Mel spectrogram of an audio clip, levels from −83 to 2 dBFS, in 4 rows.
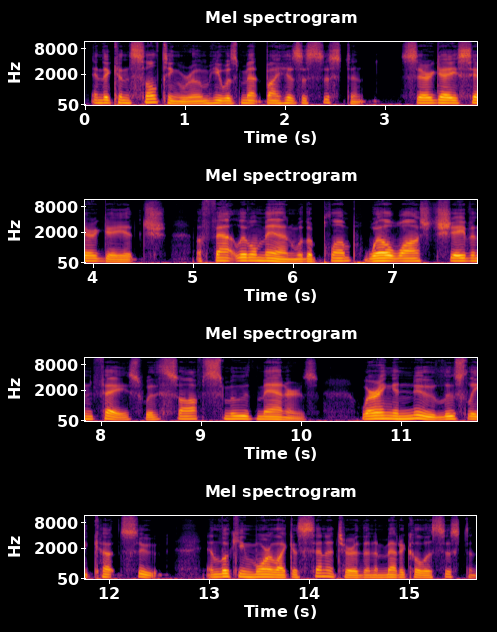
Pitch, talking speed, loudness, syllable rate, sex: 130 Hz, 160 wpm, -18 LUFS, 4.5 syllables/s, male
